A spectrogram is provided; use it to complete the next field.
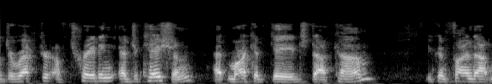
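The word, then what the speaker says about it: MarketGauge: and so you can find out more at market gage pronounced was spelled GA u GE dot-com her other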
